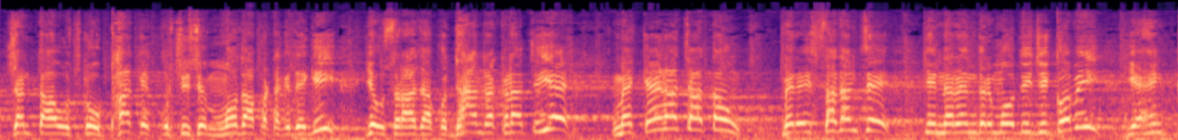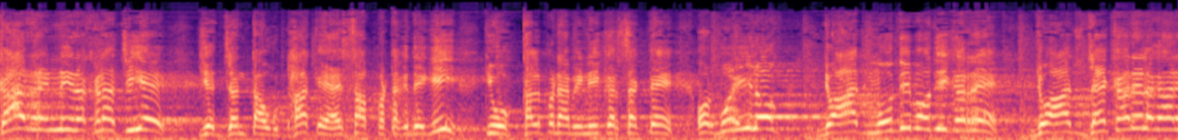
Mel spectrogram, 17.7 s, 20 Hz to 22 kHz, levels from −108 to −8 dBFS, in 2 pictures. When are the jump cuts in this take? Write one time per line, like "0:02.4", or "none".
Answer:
none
